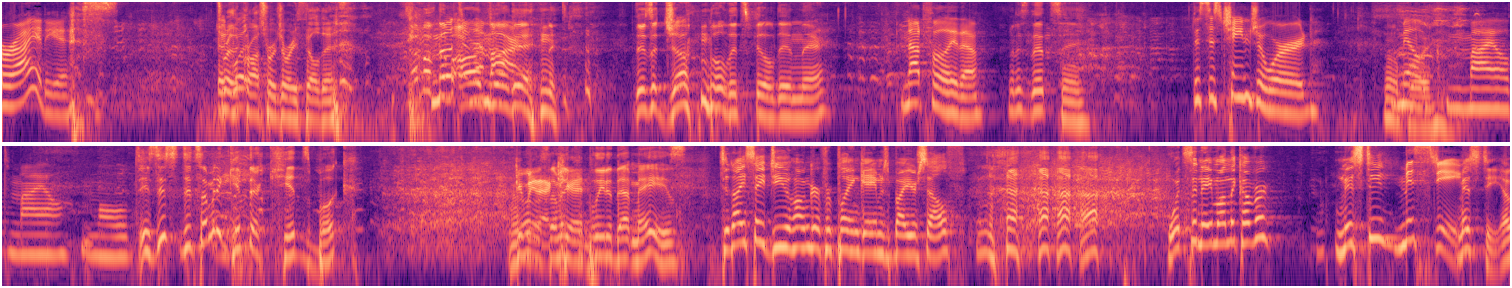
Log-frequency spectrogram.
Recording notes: Live from Day 2 of Bumbershoot in Seattle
